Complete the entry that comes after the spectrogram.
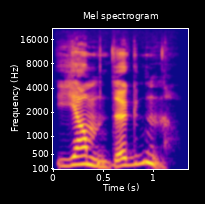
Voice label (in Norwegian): "jamdøggn", hemsedalsmaalet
